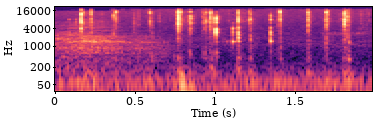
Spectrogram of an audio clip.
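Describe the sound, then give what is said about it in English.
Rapid typing on a computer keyboard: many faint, crisp key clicks in an uneven, busy rhythm, with no talk. “Don't stop typing now.”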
